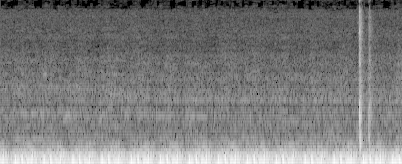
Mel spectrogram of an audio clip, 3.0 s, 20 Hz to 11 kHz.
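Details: BMW E39 V8 at idle, no exhaust fitted: deep lumpy idle with an uneven pulse about twice a second, the beat stumbling now and then; random misfires, code points to cylinder one, cause not confirmed.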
